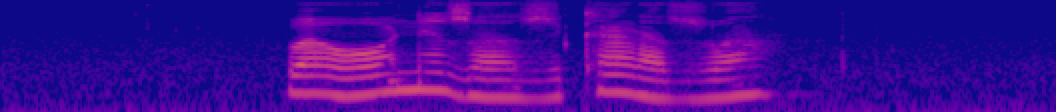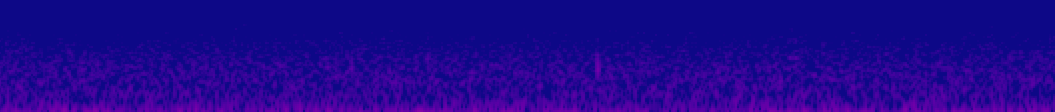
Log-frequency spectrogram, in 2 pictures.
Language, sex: Venda, female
